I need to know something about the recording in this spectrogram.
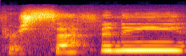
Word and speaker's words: Persephone: didn't oh oh also Persephone is actually pronounced Persephone which I didn't know for the longest time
